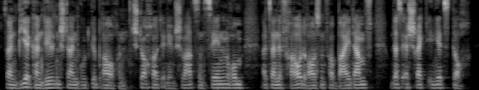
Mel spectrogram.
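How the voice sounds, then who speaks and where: A man reading a literary story aloud in a dry, deadpan narrating manner. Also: lowish voice, moderate pace, hardly any pauses. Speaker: reader.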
